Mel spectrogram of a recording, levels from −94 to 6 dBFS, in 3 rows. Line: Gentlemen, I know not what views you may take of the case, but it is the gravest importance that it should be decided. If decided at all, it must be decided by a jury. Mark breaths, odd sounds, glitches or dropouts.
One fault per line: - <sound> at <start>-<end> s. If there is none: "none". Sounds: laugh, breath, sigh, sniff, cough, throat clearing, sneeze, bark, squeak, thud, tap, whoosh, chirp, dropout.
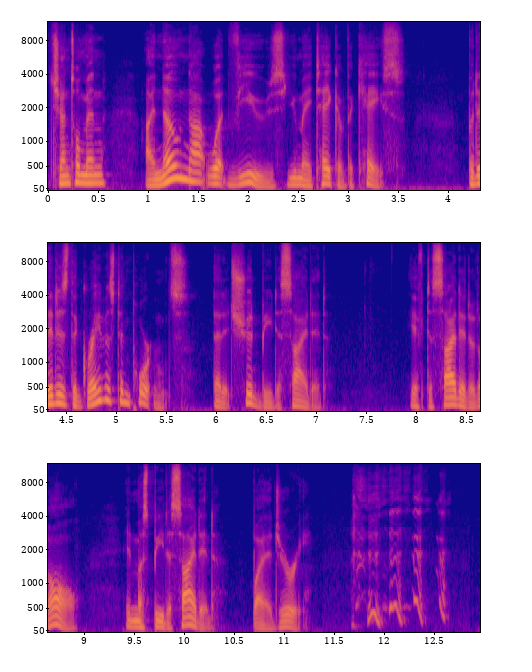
- laugh at 11.7-12.7 s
